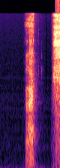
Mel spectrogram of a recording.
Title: Your Average Sneeze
